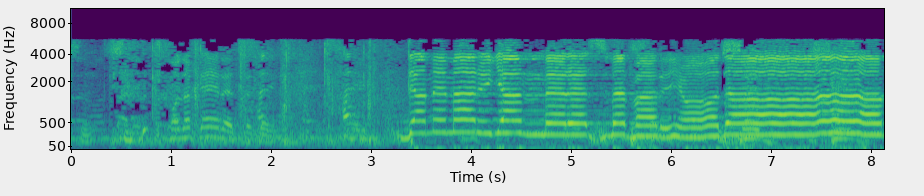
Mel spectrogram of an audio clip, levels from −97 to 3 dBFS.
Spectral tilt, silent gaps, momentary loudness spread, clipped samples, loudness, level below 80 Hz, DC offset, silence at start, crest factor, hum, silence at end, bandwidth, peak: -7.5 dB/octave; none; 15 LU; under 0.1%; -15 LUFS; -48 dBFS; under 0.1%; 0 s; 12 dB; none; 0 s; 6 kHz; -4 dBFS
